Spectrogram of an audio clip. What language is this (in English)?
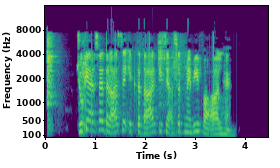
Urdu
